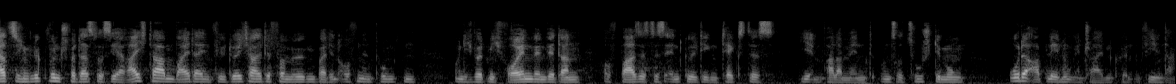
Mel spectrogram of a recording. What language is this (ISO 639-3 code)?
deu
